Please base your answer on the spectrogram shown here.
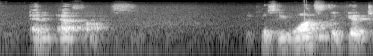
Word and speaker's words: ethos: They're pronounced logos, ethos, and pathos.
